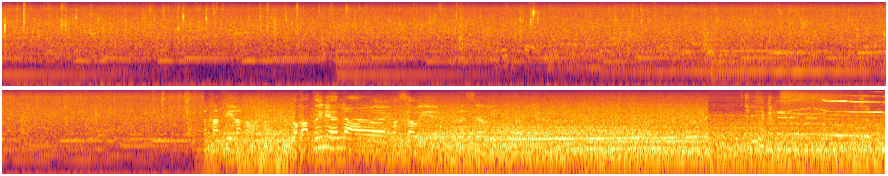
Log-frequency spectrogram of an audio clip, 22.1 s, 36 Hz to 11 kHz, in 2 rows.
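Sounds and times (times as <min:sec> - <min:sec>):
water drips: 0:00.0 - 0:13.6
steady rain hiss: 0:00.0 - 0:22.0.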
